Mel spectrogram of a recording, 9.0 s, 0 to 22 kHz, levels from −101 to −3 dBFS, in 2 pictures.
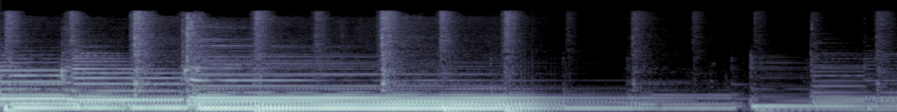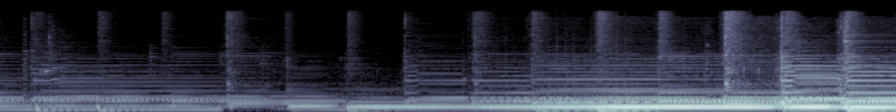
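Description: From 2.5 to 2.86 s the level drops by about 20 dB in 1 dB jumps, roughly fifty a second, producing zipper noise: a fine ticking rides the fade. From 6.82 to 7.64 s it rises about 20 dB at roughly twenty steps a second. Smooth fader moves, by contrast, glide silently.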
